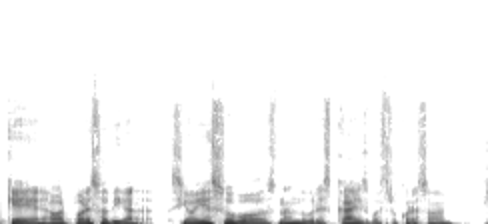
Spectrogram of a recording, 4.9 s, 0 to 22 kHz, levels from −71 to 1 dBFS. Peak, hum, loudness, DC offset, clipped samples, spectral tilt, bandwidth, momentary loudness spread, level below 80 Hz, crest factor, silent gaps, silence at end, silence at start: -6 dBFS; none; -24 LUFS; under 0.1%; under 0.1%; -7.5 dB/octave; 12.5 kHz; 12 LU; -56 dBFS; 16 dB; none; 0 s; 0.1 s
